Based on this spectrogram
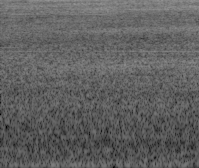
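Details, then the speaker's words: LG inverter air conditioner compressor starting after motherboard (PCB) repair; low, even hum with no knocks or rattles, holding steady, compressor running normally, confirming the repair. "as you can hear the Inver compressor is starting the compressor has started meaning that the PCB was successfully"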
